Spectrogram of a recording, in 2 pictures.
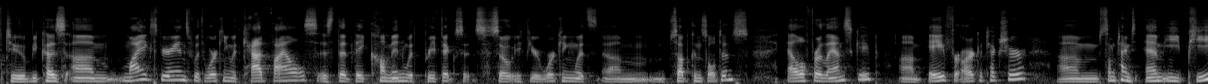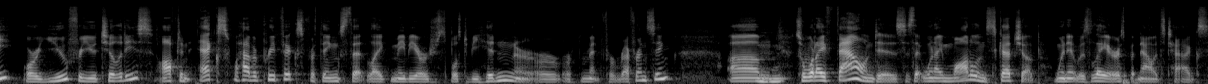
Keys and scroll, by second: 0.3 space.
